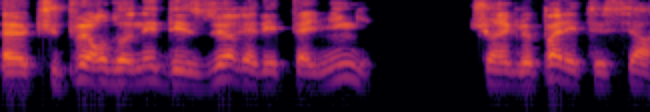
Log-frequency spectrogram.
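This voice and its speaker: In a dry, close sound with no echo and a quiet background, the man's pitch moves in an ordinary way. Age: 30s. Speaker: fitness coach. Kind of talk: podcast interview. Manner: animated; hesitant fillers.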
